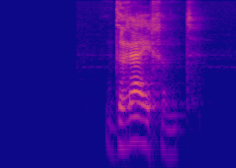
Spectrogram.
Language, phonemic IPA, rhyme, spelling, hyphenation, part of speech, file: Dutch, /ˈdrɛi̯.ɣənt/, -ɛi̯ɣənt, dreigend, drei‧gend, adjective / verb, Nl-dreigend.ogg
- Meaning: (adjective) 1. threatening 2. imminent, looming, impending; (verb) present participle of dreigen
